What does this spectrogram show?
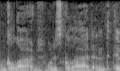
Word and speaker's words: Gilad: Like, Gilad is how you say it. And I would really just accept however way anybody said it, no matter how wrong they said it. I would say things like Glad.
